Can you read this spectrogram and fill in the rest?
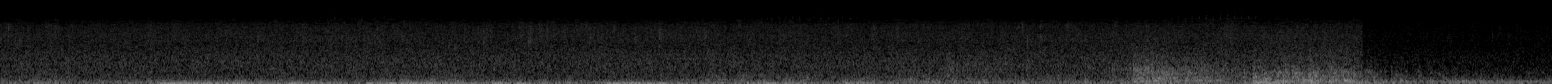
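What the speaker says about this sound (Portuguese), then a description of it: "Tá no gelo, tá chovendo muito, mano." Heavy rain and rumbling thunder in the driving game My Summer Car, a dense, steady downpour with low rolling thunder swelling twice and no talk.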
